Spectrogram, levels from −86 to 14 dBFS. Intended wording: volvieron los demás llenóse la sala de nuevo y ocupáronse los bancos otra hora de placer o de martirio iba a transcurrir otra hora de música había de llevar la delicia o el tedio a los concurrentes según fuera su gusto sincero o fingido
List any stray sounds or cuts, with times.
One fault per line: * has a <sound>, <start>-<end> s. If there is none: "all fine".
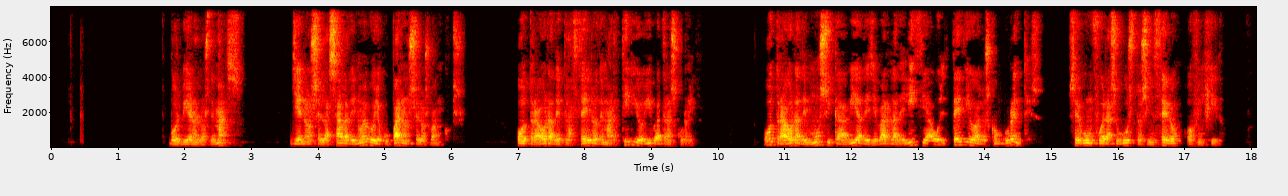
all fine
